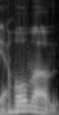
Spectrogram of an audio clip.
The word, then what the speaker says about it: Yehovah: Just in case you're new, we understand the Father's name to be pronounced Yahweh. Some say Yahweh, some say Yehovah, many other.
